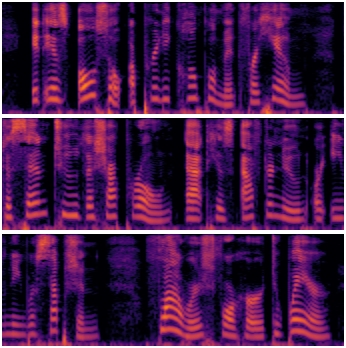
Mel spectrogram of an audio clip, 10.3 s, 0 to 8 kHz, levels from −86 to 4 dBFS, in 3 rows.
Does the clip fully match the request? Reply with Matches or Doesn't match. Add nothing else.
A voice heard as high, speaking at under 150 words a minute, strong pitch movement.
Matches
